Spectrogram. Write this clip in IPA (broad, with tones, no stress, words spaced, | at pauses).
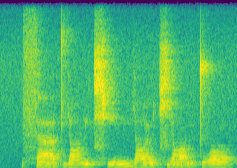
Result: sä̰˨˩t̪jɑ˨˦ŋ t͡ɕʰi˨˦nmjɑ˨˦ʊ̯t͡ɕjɑ̰˨˩ŋ t̪wɔ˦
